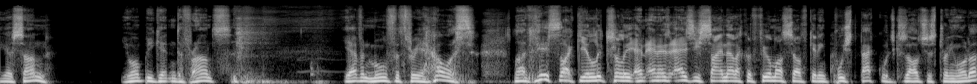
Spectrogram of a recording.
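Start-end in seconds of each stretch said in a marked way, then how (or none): 0.2-5.6 put-on pommy English accent. Speaker retells what Reg said while he swam the English Channel, Reg's pommy English accent. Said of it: "in the pommy English accent".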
